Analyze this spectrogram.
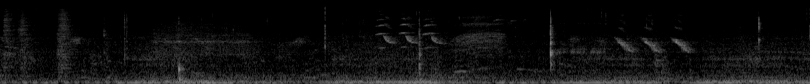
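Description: A bird chirping in two short runs of three quick falling notes, about four and six and a half seconds in. Around them come soft clicks and smacks of rice being mixed and eaten by hand, over a low steady hum.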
